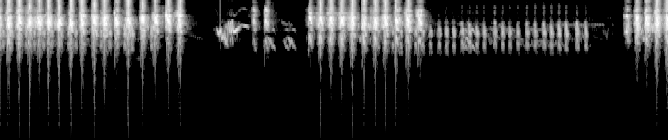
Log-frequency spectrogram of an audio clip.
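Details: Eurasian tree sparrow training recording for songbirds: fast harsh chirping trills in bursts, with a few twittered notes and a softer buzzy rattle between bursts.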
